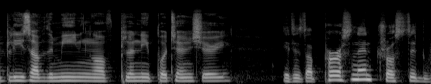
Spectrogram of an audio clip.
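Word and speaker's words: plenipotentiary: on behalf of another when I when I say plenty commentiary is that right no plenty potentiary plenty potentiary right could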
